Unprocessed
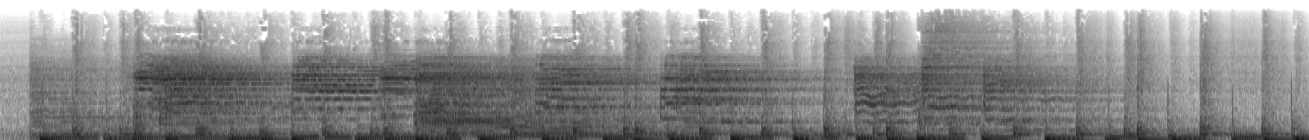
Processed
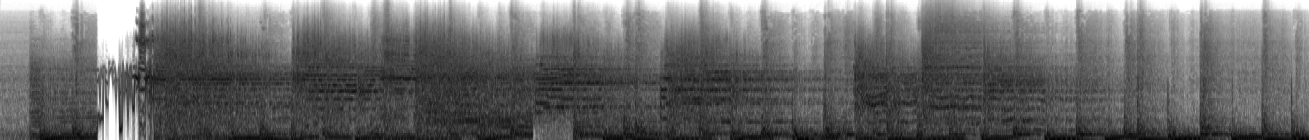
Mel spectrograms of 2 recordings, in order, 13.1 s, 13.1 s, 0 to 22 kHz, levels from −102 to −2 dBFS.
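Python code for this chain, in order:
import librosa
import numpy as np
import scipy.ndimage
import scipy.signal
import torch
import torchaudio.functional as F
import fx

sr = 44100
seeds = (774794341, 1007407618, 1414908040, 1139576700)

y = fx.sine_speech(x, sr, at=(0.96, 1.54))
y = fx.highpass(y, sr, hz=760.0, slope=24, at=(5.32, 5.73))
y = fx.fold_sine(y, sr, drive_db=13, ceiling_db=-4.5)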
